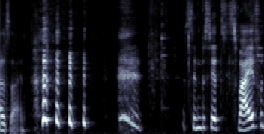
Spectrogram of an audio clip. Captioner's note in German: gelächter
